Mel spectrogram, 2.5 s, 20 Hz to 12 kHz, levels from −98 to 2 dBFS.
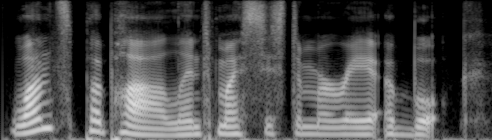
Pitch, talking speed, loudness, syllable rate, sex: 180 Hz, 195 wpm, -21 LUFS, 4.8 syllables/s, female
